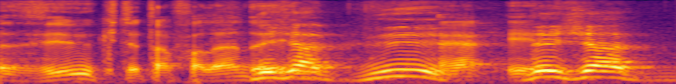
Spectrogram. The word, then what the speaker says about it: déjà vu: Déjà vu. E eu quero te parabenizar, inclusive, pela pronúncia do U, tá? Pelo acento do U, porque exatamente isso.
